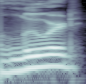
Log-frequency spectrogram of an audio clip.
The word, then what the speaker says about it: leeward: they sailed on the lured side if you read that word anywhere it looks like it is leeward and you'll hear people pronounce it but sailors all always say lured side and so they sailed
